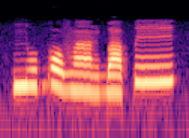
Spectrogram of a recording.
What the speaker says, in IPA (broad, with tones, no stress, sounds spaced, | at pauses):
ɲ u˧ ɡ ɔ˦˨ v ã˨ ɡ͡b a˨ p eː˦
